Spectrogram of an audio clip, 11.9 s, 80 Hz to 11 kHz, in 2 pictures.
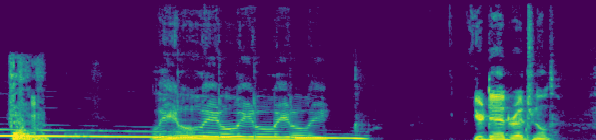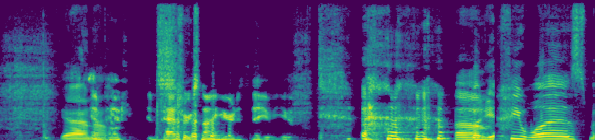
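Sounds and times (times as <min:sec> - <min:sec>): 
person imitating a wolf howling: 0:00.0 - 0:03.7
speech: 0:01.5 - 0:03.4, 0:04.8 - 0:05.6, 0:06.5 - 0:11.8
laughter: 0:09.6 - 0:10.6.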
